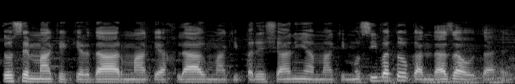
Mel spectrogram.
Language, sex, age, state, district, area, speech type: Urdu, male, 30-45, Uttar Pradesh, Lucknow, rural, spontaneous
